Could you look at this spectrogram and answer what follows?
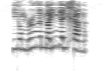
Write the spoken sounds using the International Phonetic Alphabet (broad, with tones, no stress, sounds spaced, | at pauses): j o˨˩ m ɹ u˧ ə̯ n a˧˥ j ɲ a˧ j x a˨˩ n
